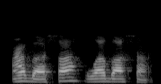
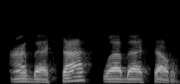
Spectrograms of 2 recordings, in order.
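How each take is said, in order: First: The s sound is heavy and thick. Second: The s sound is light and thin. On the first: The speaker calls it wrong. "Itu kira-kira sin atau soft mendekati soft" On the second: The speaker calls it right.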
